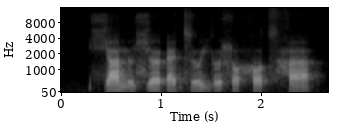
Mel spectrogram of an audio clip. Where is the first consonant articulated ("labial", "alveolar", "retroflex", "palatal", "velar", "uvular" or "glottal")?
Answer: palatal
